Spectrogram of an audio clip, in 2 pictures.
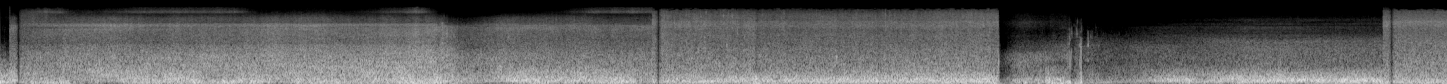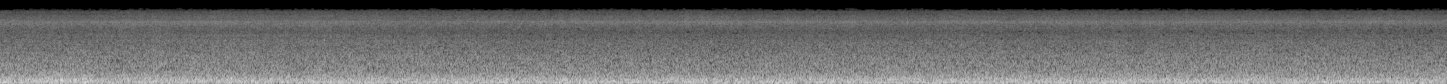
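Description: Steady loud rush of whitewater rapids on a small river at medium-high flow, heard first from a kayak on the water, then from the rocky bank after an abrupt change about 14 seconds in.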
